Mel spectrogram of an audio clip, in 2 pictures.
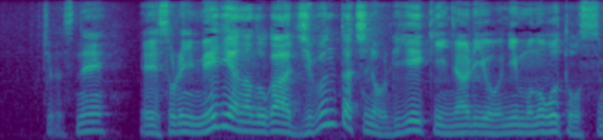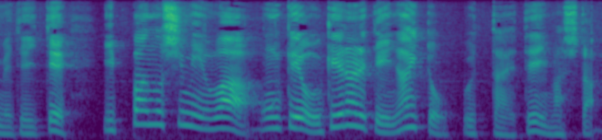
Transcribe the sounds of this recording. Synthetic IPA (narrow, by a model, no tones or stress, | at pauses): kot͡ɕiɾa̰d̪e̞sɨne̞ | so̞ɾe̞ɲ̟ime̞d̪ʲianad̪o̞ɡaʑibɯ̟̃nt̪at͡ɕino̞ɾʲie̞kʲiɲ̟inaɾɯ̟jo̞ːɲ̟imo̞no̞ɡo̞t̪o̞ːsɨ̥sɨme̞t̪e̞it̪e̞ | ipːãnːo̞ɕimʲĩɰ̃βaõ̞ŋke̞ːoɯ̟ke̞ɾaɾe̞t̪e̞inait̪o̞ɯ̟t̪ːae̞t̪e̞imaɕi̥t̪a̰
